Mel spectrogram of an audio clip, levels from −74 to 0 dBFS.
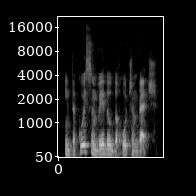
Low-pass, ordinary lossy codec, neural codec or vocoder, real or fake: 19.8 kHz; none; none; real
